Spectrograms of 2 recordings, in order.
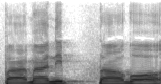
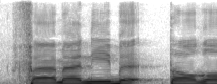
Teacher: teman-teman sering baca kayak p bukan kayak b yang sebenarnya yang benar adalah b yang mantul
